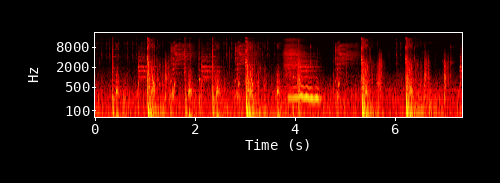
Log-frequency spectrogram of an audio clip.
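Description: A pickaxe chips at stone with sharp knocks.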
